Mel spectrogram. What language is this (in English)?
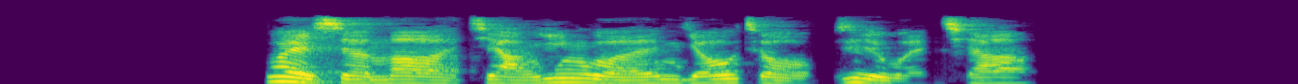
Chinese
